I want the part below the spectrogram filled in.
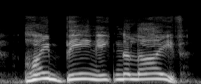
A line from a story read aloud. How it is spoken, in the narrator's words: cried Pippin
